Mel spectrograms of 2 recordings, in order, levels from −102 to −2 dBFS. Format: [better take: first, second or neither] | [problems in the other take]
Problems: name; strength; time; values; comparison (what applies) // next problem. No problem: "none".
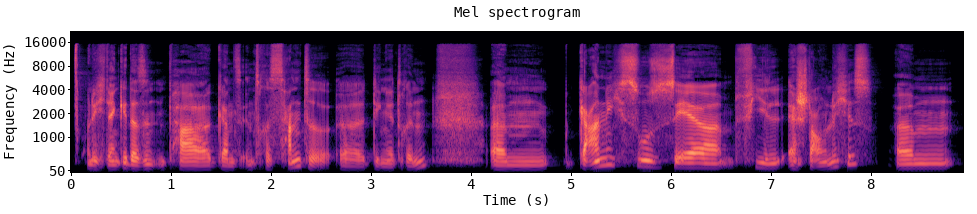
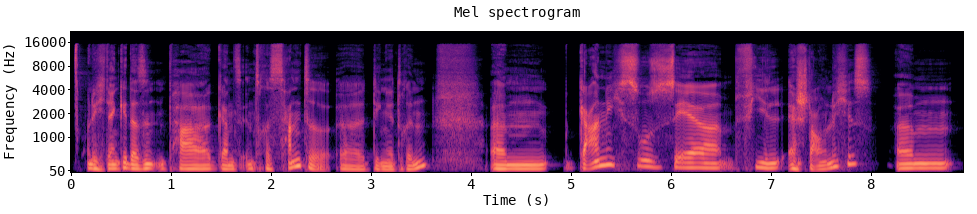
second | thin; very; fading below 350 Hz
